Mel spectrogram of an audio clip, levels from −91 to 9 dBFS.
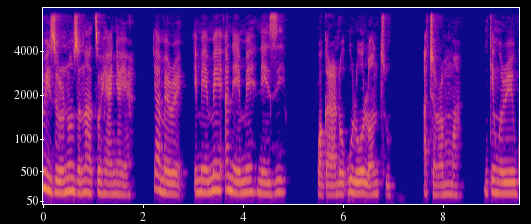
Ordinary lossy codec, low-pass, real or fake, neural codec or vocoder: none; 7.2 kHz; real; none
